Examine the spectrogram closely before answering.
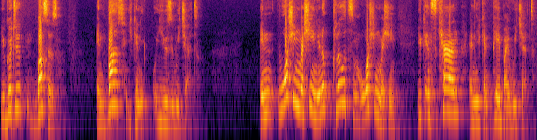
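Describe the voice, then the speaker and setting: A host, a Persian and Pashto speaker, talks through the plan for a language course without a script. The speech is full of ums, uhs and false starts. The voice sits at a middling pitch and leaps upward on words being stressed. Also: sing-song, unhurried. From Afghanistan. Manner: hesitant, many fillers and restarts, pitch jumping up on key words. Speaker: online Chinese course host. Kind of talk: unscripted explanation of a course plan.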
